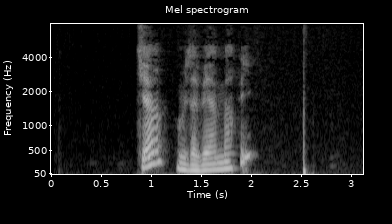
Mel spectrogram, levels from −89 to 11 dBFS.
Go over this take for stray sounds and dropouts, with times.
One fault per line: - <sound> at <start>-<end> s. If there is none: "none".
none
